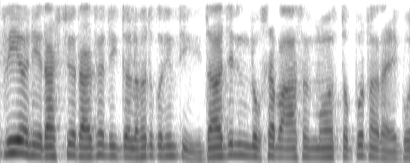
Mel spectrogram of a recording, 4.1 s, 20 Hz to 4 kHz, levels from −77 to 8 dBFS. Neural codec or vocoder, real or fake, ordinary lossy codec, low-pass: codec, 24 kHz, 1.2 kbps, DualCodec; fake; none; 3.6 kHz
